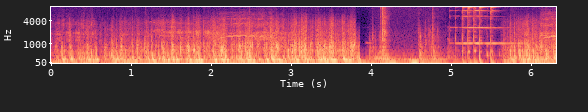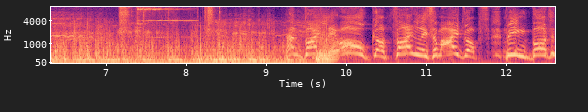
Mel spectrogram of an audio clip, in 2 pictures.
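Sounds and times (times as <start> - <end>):
clatter of many zebra hooves: 0.0 - 9.9
herd of zebras whinnying: 0.0 - 9.9
short bright ringing tones: 5.0 - 6.2, 7.4 - 8.4
speech: 9.7 - 12.6.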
